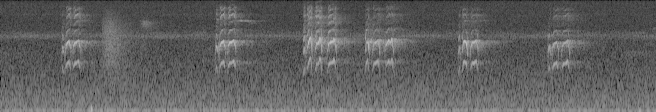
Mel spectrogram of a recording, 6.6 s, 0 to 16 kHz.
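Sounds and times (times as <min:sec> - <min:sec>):
yellow-fronted woodpecker chattering calls: 0:02.2 - 0:05.9.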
